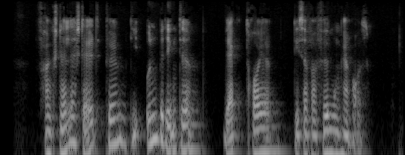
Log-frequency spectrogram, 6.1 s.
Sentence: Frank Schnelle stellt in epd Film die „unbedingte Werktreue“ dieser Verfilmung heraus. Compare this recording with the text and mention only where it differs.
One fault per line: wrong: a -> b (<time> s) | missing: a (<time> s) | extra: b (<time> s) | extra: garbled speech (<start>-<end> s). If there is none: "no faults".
missing: in epd (1.5 s)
